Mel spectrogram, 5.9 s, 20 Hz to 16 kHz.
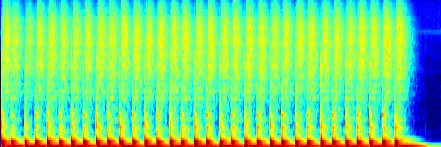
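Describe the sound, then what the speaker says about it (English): Drum kit playing a single stroke roll as even 16th notes on the snare over a repeating bass-drum foot ostinato, close, loud and steady, then stopping. "So here, we can take the single stroke roll, play it as 16th notes, and then add that ostinato."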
